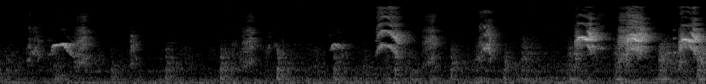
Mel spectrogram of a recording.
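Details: A pair of sun conures mating gives harsh, scratchy squawks and short chirps in uneven bursts about twice a second.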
